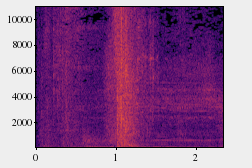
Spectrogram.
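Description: A heavy blow lands with a dull thud.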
